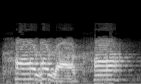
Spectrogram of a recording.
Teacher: 是传统的这个读法，咱们也学一下啊。它是2个字母分别读了之后呢，把它拼起来，咔啦咔，咔啦咔。注意第2个字母这个啦呀，在那个后面没有声调。如果不标声调是什么呀？是轻声，好像咱们汉语里头不标声的话就是轻声，它读起来就是咔啦咔。 这个咔跟啦拼起来就是把那个咔声音延长一点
